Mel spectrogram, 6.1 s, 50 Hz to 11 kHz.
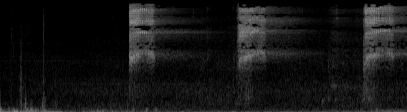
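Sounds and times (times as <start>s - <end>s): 
barn owl screeching: 2.0s - 2.7s, 3.6s - 4.4s, 5.4s - 6.1s.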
